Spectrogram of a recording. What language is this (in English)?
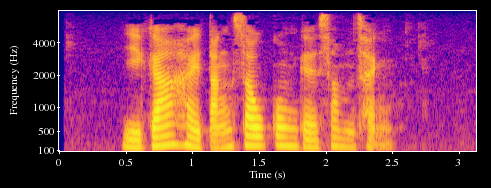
Cantonese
